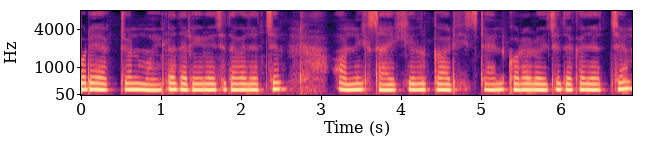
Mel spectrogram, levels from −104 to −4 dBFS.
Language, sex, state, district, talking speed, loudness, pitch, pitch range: Bengali, female, Jharkhand, Sahebganj, 130 wpm, -13 LUFS, 210 Hz, 205-215 Hz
